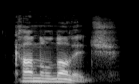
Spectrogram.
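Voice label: "carnal knowledge", British English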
